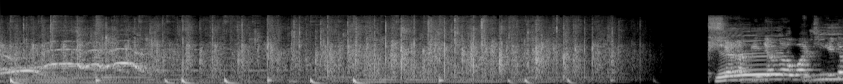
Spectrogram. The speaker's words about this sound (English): You don't know what you're applauding. Shut up. millions of dollars worth of technology, and all you're doing is applauding.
